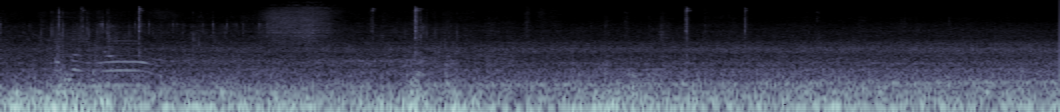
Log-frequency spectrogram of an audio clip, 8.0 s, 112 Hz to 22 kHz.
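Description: A car cruising in fourth gear at about 40–50 km/h through heavy rain, giving a steady low engine and road rumble with constant wind and rain wash, and faint talk in places.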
